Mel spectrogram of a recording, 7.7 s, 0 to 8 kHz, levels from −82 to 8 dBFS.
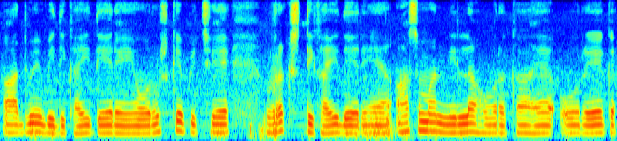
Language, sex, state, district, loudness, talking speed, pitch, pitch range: Hindi, male, Rajasthan, Bikaner, -14 LUFS, 170 wpm, 120 Hz, 120-130 Hz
